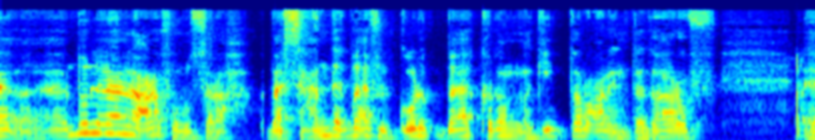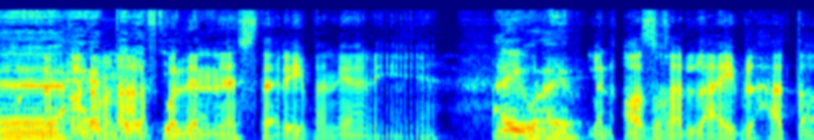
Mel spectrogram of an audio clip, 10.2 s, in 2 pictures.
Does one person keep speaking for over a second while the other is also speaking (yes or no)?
yes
